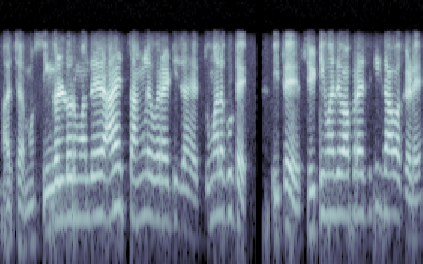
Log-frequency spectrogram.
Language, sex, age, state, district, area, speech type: Marathi, male, 18-30, Maharashtra, Nanded, urban, conversation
